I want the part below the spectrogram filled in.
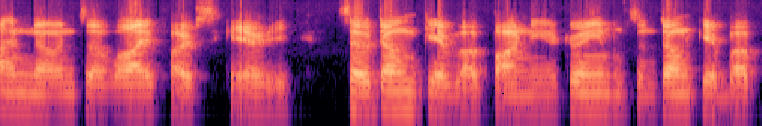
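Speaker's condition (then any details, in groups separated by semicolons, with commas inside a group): Cerebral palsy; present from birth, childhood physical therapy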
